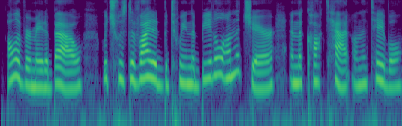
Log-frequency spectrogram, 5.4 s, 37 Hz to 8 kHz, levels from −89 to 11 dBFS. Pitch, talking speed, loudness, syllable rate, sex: 240 Hz, 225 wpm, -19 LUFS, 5.9 syllables/s, female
